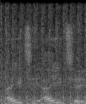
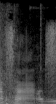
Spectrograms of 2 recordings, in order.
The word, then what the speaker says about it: AT-AT: It's 80-80. It's not I AT-AT.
